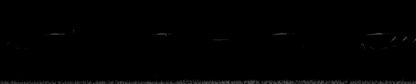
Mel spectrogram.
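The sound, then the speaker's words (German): Birds sing outdoors in short, high whistled phrases repeating about once a second, fairly faint over a steady low rumble of background noise, with no one speaking. “Den Vögeln zuhören.”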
